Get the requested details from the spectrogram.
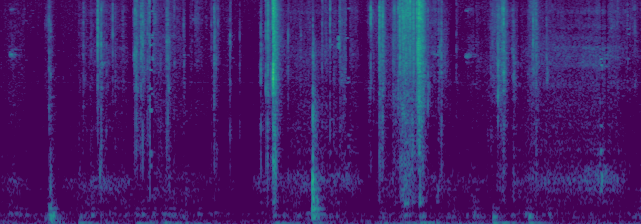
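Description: A foil wrapper crinkles and tears as it is opened.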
